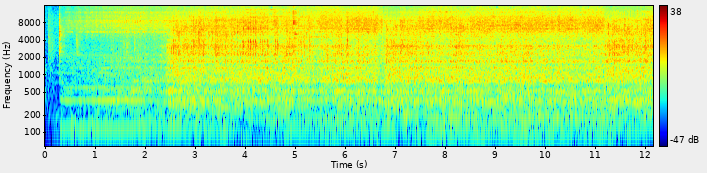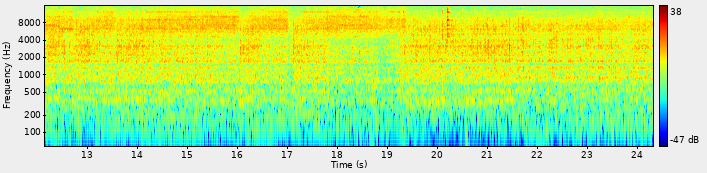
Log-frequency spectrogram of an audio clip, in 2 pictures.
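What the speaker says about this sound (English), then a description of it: "I'll be here at the wire wheel, trying not to shave off my own knuckles." A wire wheel grinds on drum parts during restoration, kicking in after a brief quieter start and then roaring as a loud, steady, harsh whir for the rest of the stretch.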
